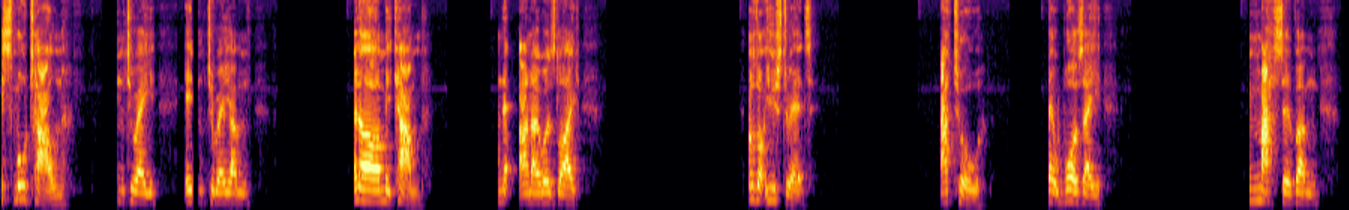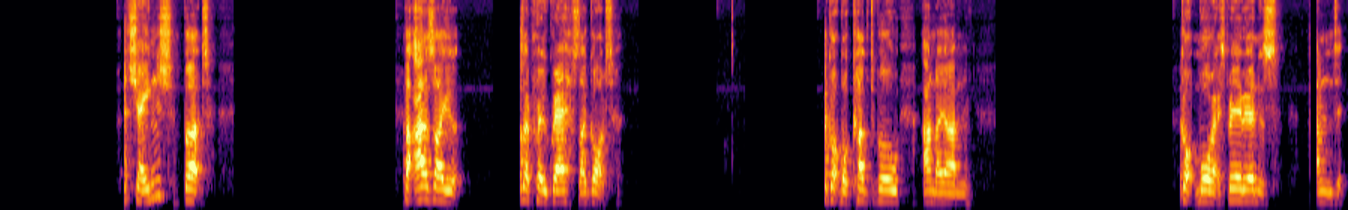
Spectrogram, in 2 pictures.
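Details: Adult man with a real stammer since age five, which he says worsens under stress; stammering (stuttering).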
